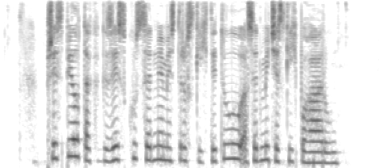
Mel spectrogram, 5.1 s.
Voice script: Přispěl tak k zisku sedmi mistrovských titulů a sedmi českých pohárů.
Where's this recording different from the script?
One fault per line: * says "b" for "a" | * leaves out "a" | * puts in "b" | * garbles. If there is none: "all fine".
all fine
